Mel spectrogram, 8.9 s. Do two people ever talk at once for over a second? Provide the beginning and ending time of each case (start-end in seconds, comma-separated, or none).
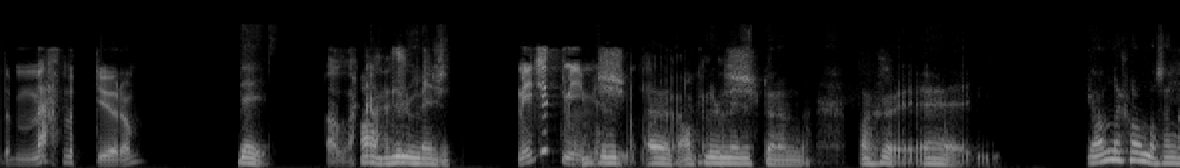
4.3-5.7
